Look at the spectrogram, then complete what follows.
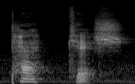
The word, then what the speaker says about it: peckish: mouth and then it the tongue just needs to go a little bit higher so we have a peck ish peckish and if we're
